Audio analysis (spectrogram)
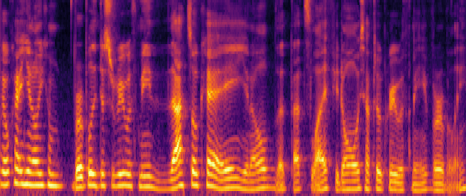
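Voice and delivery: ordinary talk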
